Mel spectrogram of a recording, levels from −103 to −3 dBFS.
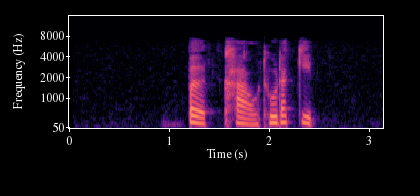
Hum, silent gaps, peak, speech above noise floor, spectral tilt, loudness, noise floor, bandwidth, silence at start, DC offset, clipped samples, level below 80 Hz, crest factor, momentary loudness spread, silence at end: none; none; -12 dBFS; 51 dB; -5.5 dB/octave; -32 LUFS; -83 dBFS; 7.6 kHz; 1.2 s; under 0.1%; under 0.1%; -70 dBFS; 22 dB; 7 LU; 0.7 s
